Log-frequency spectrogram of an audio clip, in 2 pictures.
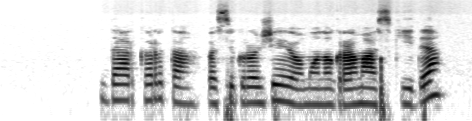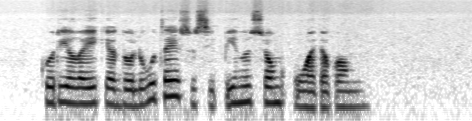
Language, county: Lithuanian, Vilnius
